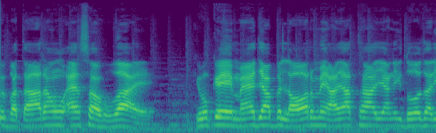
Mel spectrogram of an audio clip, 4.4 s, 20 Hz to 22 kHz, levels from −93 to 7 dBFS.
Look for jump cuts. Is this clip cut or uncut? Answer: uncut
